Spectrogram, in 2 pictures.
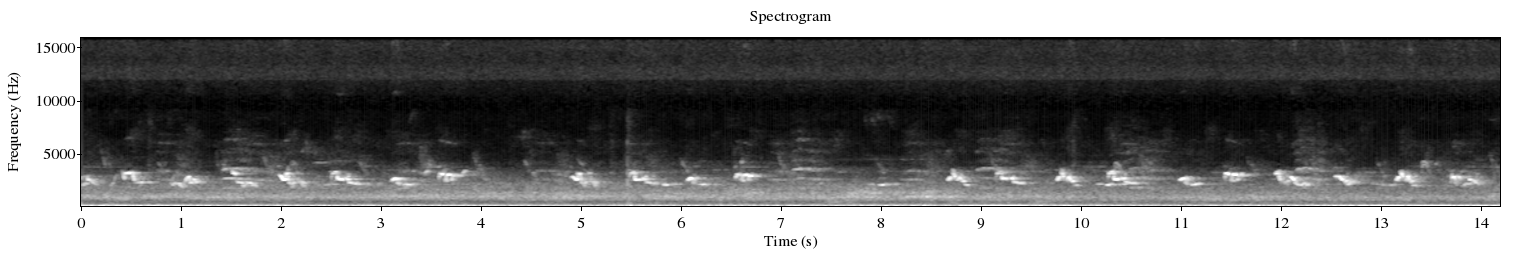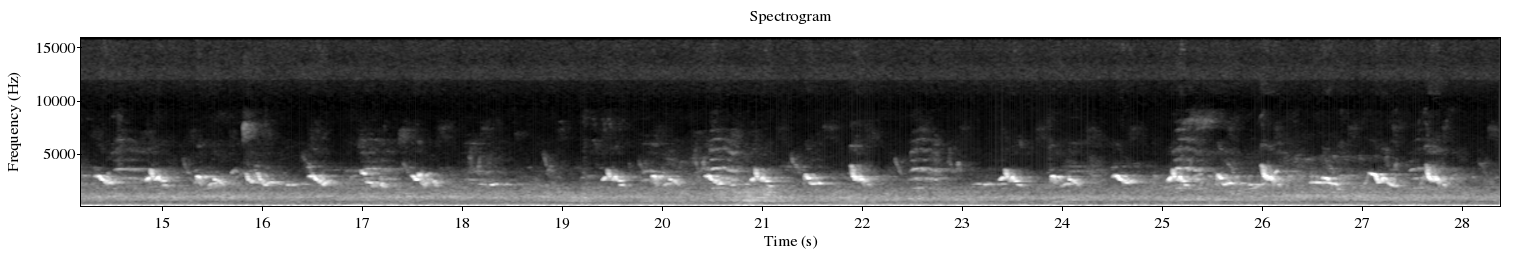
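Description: Birds chirping busily, many quick chirps a second, over a steady low rumble.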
